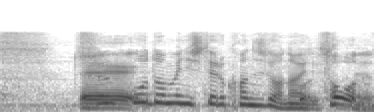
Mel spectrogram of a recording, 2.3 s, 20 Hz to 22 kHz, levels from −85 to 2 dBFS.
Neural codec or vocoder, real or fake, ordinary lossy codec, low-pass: none; real; none; none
